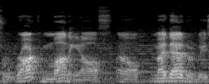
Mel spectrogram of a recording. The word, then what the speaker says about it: Rachmaninoff: By the way, Rachmaninov is pronounced Rachmaninoff.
